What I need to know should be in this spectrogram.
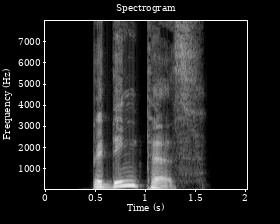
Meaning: strong/mixed nominative/accusative neuter singular of bedingt
- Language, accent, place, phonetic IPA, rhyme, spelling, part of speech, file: German, Germany, Berlin, [bəˈdɪŋtəs], -ɪŋtəs, bedingtes, adjective, De-bedingtes.ogg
